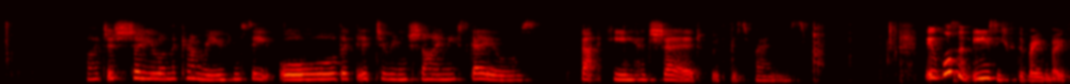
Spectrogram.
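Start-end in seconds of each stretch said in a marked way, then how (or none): none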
